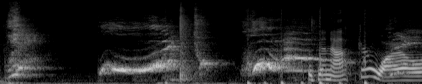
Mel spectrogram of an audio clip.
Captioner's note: nunchuck whirls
